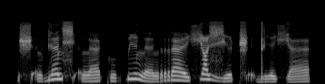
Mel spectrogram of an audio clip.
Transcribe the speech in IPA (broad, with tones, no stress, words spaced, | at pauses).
ʃɛ̰˩lɡɛ˥lɕɛ̰˩ læ˩˧ku˩ k͡pi˥lɛ˩l ræ˦˨e̯çɑ˥ ʑi˩˧ ʈ͡ʂḛ˩di˩e̯ çæ˩˧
